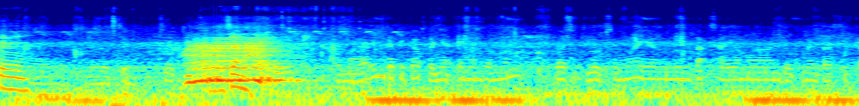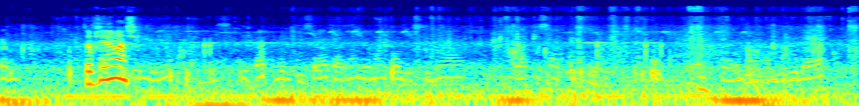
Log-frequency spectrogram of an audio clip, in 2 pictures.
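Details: Giant Indonesian cow Ken Arok Bimasakti, prepared for a DKI cattle contest, lets out a strong moo near two seconds and a shorter, higher moo near ten seconds, over a steady low rumbling hum and background voices.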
